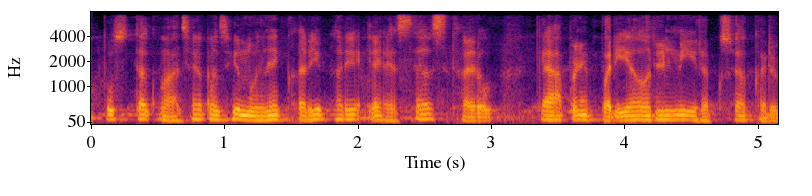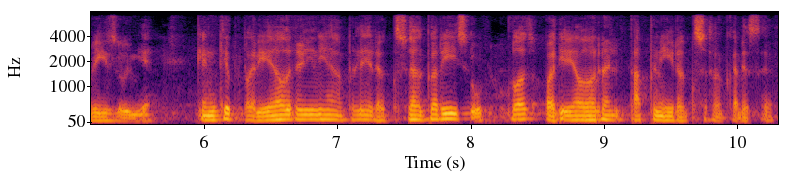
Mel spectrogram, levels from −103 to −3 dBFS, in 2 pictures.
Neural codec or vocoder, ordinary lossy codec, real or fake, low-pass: codec, 24 kHz, 1.5 kbps, HILCodec; none; fake; 7.2 kHz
